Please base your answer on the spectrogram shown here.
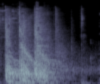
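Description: Rapid bursts of gunfire from colonists fighting off bug swarms in RimWorld on a tomb world: several quick loud shots in a tight cluster, followed by a couple of fainter trailing pops.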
